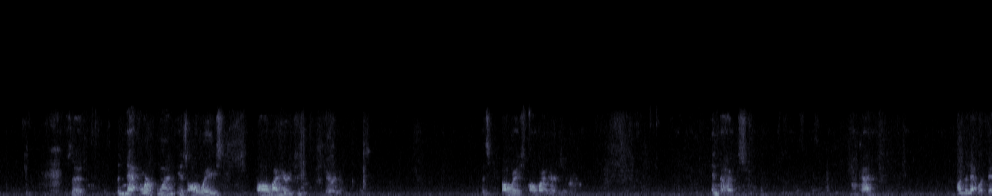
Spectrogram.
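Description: An elderly man speaks calmly, in short phrases with pauses.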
